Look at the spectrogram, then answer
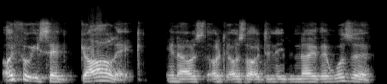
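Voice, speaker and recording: A man's voice: mid-range voice, quick pace. A man co-hosting a livestream, joking and laughing often in casual chat. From England.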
